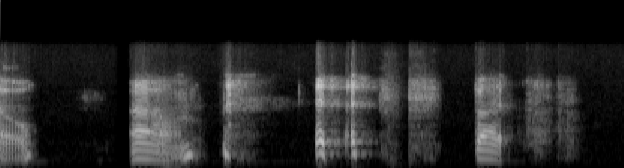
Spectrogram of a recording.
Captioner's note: chuckling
